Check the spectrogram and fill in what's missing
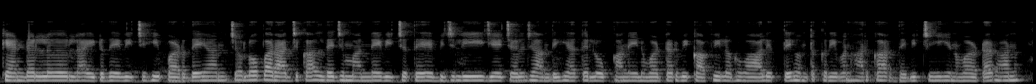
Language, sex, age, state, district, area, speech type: Punjabi, female, 45-60, Punjab, Amritsar, urban, spontaneous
